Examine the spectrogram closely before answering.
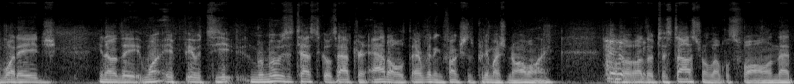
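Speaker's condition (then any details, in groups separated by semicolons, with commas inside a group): No condition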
